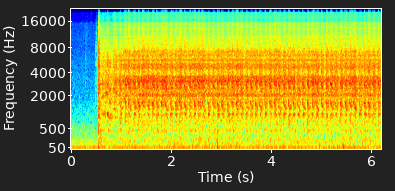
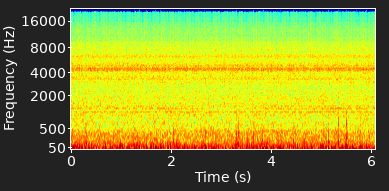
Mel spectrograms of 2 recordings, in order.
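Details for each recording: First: 2000 Dodge Durango 5.9L V8 during fuel pressure test: starter spins steadily about nine seconds, three to four beats a second, never fires; crank no-start, later traced to bad ignition coil. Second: 2000 Dodge Durango 5.9L V8 after ignition coil replacement, ignition cycled four times before cranking: starts first try, deep even rumble, faint steady whine, no misses or knocks; normal idle.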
